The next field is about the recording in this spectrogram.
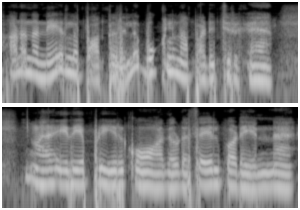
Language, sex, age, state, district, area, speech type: Tamil, female, 30-45, Tamil Nadu, Chennai, urban, spontaneous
